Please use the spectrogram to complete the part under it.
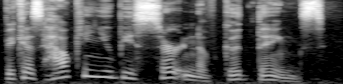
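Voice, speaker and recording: A man speaking in a gentle, soothing and reassuring way, guiding relaxation in an ASMR style with pauses between short phrases. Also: a little high, big pitch swings. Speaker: ASMR sleep-aid performer.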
